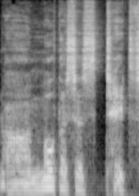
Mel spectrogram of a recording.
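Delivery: cursing under breath, muttered. A character realizes two companions are missing and curses under his breath. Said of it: "he curses under his breath".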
